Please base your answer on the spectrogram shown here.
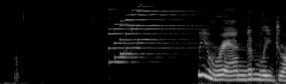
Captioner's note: chime sound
